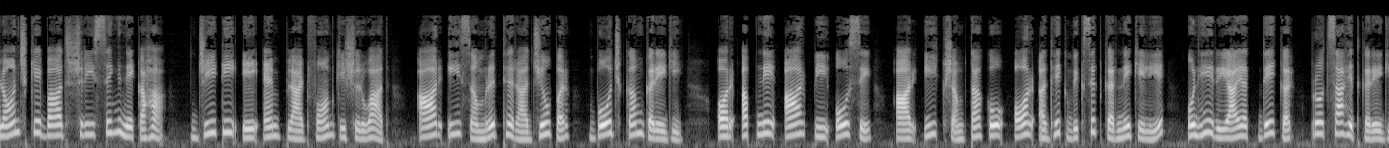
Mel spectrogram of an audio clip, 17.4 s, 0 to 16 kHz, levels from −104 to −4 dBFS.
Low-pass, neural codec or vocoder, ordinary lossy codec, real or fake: 14.4 kHz; autoencoder, 48 kHz, 32 numbers a frame, DAC-VAE, trained on Japanese speech; MP3, 48 kbps; fake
